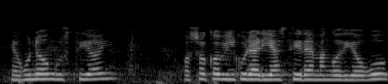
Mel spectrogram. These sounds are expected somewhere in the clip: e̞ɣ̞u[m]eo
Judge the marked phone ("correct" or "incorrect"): incorrect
